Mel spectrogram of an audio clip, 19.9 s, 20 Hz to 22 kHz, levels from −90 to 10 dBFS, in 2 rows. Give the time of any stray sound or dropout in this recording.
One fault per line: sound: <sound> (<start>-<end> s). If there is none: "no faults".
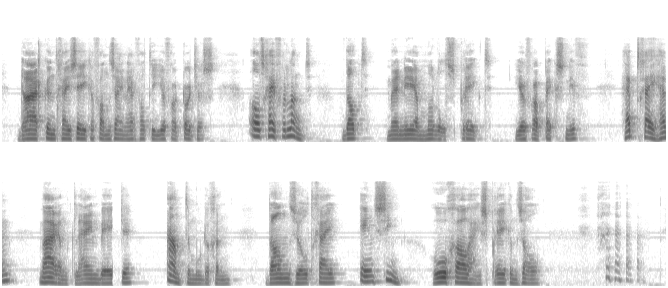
sound: dropout (11.6-11.8 s)
sound: laugh (18.6-19.6 s)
